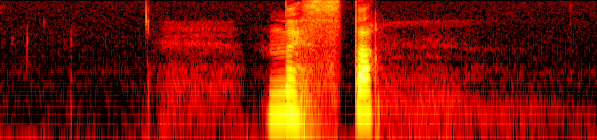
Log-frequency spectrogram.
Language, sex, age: Swedish, female, 28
